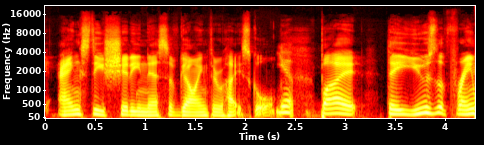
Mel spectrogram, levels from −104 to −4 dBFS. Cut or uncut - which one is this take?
cut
